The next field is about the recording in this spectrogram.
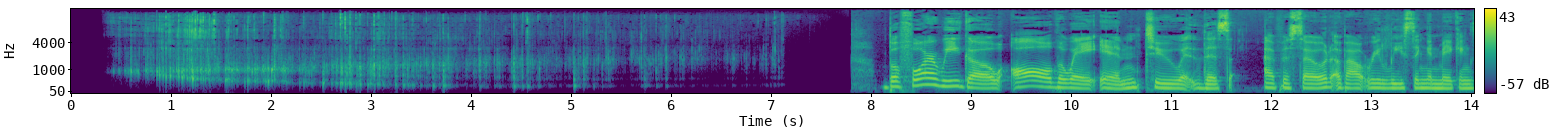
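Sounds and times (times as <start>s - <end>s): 
coffee pouring into a cup: 0.4s - 7.2s
speech: 8.2s - 14.0s.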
